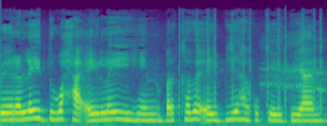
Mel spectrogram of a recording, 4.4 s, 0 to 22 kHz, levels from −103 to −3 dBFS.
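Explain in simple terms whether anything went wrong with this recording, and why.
From about 2.38 s to 4.28 s, a galloping dit-dit-dit of short buzzes sits behind the speech. These are GSM signalling bursts: a nearby 2G phone talking to its network sends radio pulses that the audio equipment picks up and turns into sound.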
